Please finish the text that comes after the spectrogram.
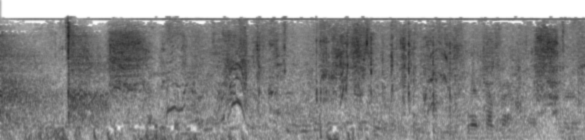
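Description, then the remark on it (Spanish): A single sharp metallic knock from the capataz's hammer striking the wooden procession float rings out early, at the parish of San Bernardo, over a constant roar of crowd noise and murmuring voices. “con su hijo, y suena el martillo.”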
